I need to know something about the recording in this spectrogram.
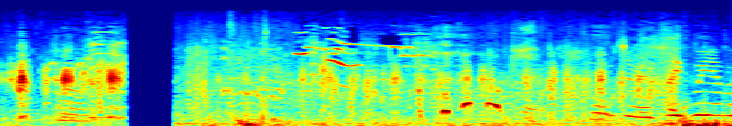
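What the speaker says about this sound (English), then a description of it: "it's like we have a freaking family of ducks" Family of ducks quacking nearby, several bursts of nasal calls scattered through the stretch, mixed with excited voices talking over them.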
